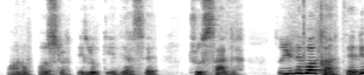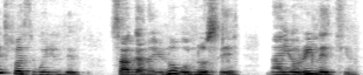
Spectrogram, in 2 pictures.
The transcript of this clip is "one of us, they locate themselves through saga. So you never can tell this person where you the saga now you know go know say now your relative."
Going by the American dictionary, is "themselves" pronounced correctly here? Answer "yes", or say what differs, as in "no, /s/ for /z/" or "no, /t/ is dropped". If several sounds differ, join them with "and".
no, /m/ is dropped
